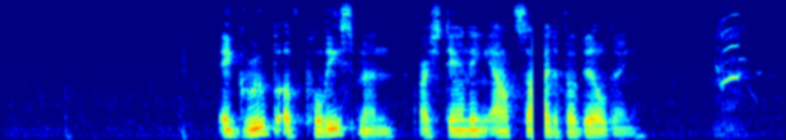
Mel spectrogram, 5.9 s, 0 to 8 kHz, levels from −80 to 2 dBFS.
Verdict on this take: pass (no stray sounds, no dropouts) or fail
fail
